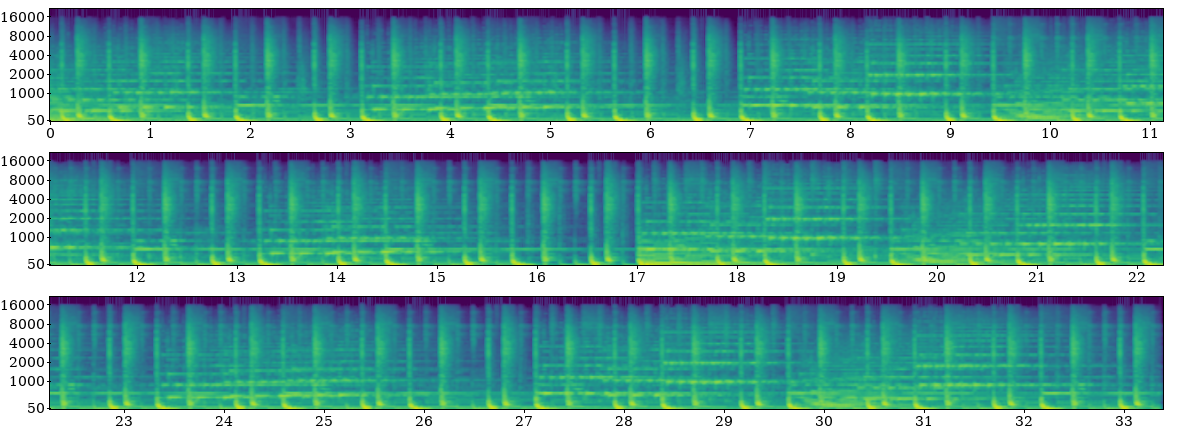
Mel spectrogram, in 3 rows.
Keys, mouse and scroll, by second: 3.8 u, 5.8-6.9 click, 8.3 alt+], 10.3 click, 12.4 ctrl+d, 17.2 click, 19.3-19.8 click, 22.1 click, 26.7 click, 29.8 click, 32.6 click.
